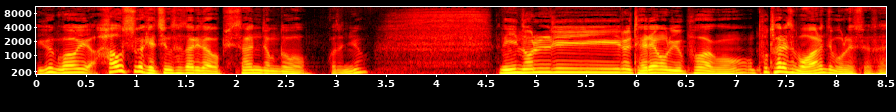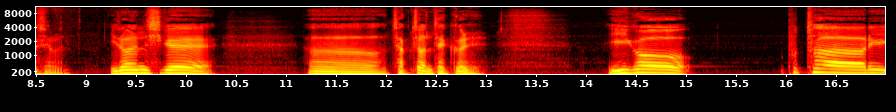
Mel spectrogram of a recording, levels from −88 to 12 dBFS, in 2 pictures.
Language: Korean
